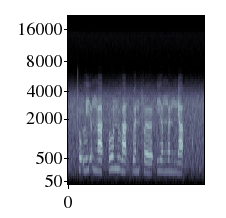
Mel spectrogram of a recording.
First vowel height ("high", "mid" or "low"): mid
